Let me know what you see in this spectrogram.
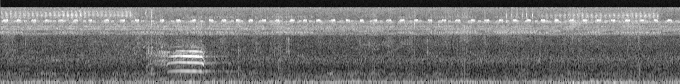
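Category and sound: animal, cattle mooing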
